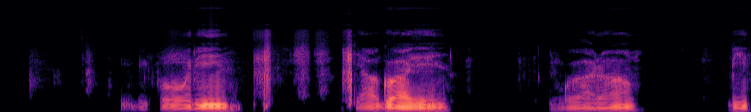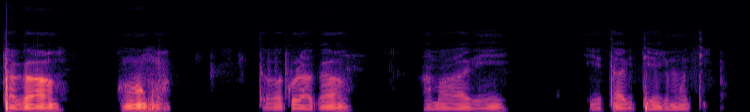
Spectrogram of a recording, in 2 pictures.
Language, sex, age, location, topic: Kinyarwanda, male, 50+, Musanze, agriculture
